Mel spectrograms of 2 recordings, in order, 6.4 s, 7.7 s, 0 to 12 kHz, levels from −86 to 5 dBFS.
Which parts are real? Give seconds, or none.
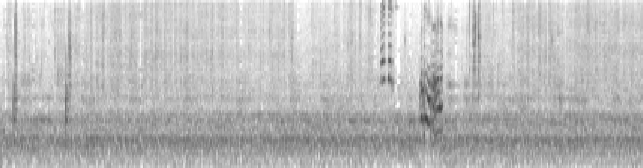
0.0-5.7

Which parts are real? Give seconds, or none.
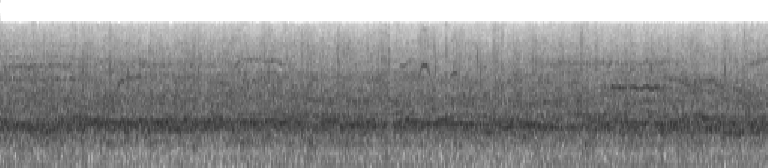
0.0-3.6; 4.2-5.1; 6.2-7.7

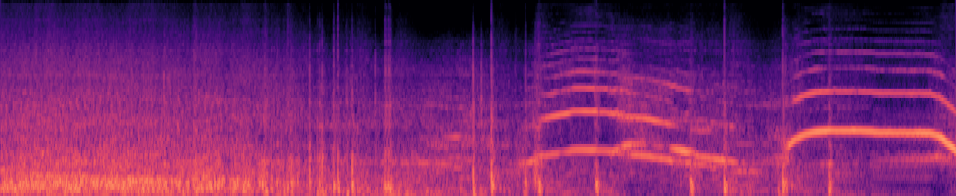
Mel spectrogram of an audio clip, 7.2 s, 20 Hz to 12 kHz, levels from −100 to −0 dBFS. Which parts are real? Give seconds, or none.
none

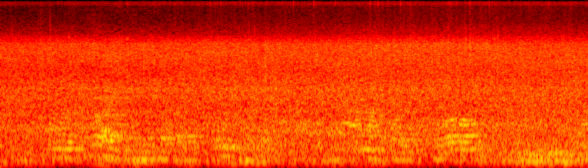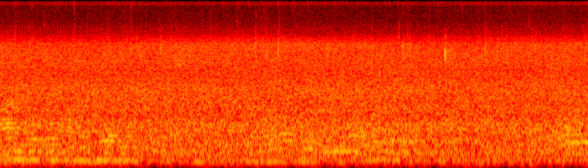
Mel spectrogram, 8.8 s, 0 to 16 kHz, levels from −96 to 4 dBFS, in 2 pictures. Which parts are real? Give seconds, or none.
0.0-0.6; 1.2-8.8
